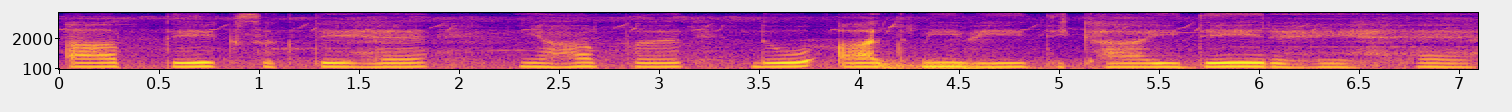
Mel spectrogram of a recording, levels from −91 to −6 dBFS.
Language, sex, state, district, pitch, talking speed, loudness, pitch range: Hindi, female, Himachal Pradesh, Shimla, 200 Hz, 110 wpm, -15 LUFS, 190-205 Hz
